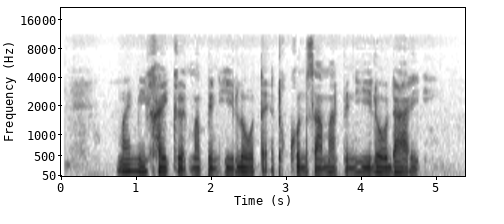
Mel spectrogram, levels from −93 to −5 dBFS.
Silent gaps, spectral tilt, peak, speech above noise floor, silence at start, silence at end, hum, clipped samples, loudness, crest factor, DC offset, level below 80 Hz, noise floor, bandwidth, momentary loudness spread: none; -7 dB/octave; -6 dBFS; 32 dB; 0.75 s; 0.65 s; none; under 0.1%; -24 LUFS; 18 dB; under 0.1%; -50 dBFS; -55 dBFS; 11 kHz; 7 LU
